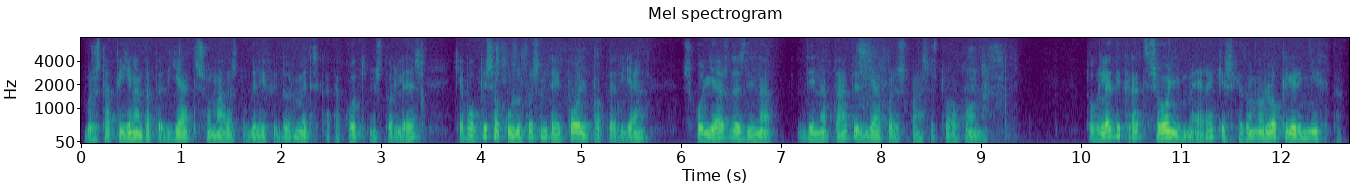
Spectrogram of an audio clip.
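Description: A man narrating a novel aloud in a measured storybook way, with small slips. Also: medium pitch, warm tone, breathy edge. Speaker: audiobook narrator.

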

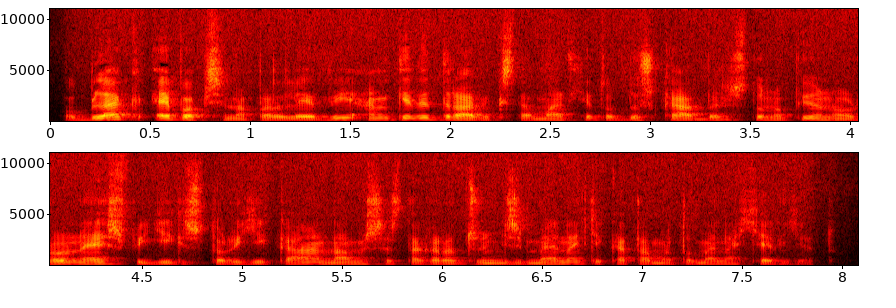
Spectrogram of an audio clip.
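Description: A man narrating a children's fantasy novel in an expressive reading. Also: mid-range voice, creaky, few pauses. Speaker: audiobook narrator. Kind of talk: scripted narration.

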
